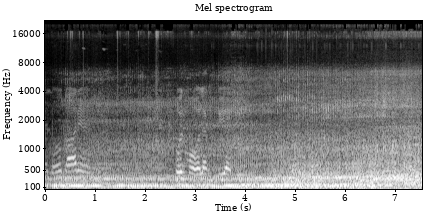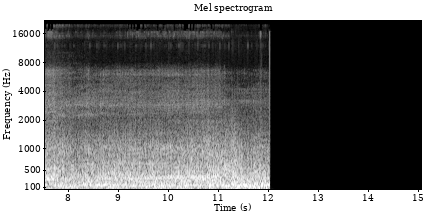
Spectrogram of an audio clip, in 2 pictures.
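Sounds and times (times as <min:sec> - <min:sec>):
motorcycle engine running: 0:00.0 - 0:12.0
road noise: 0:00.0 - 0:12.1.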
